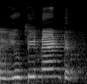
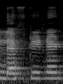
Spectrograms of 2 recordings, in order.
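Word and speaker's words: lieutenant: लिखा है ल्यूटिनेंट skiing, पढ़ रहे हैं लेफ्टिनेंट शीइंग।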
